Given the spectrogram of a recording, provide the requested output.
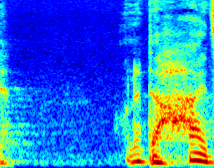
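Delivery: hushed and slow; Adam admits he hid, softly and slowly. Acted. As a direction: let it sink in quietly. Adam's answer repeated.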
